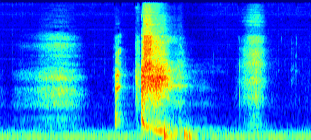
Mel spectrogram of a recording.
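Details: Person with a bad head cold: a quick inhaled catch, then one loud explosive sneeze and a softer exhale; a single sneeze.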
